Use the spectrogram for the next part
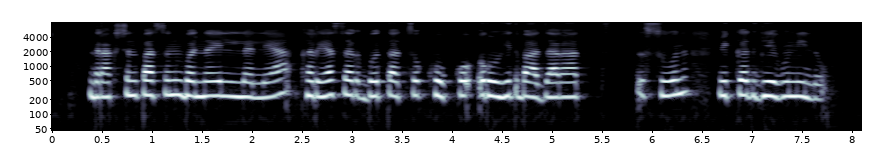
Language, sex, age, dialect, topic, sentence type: Marathi, female, 18-24, Southern Konkan, agriculture, statement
